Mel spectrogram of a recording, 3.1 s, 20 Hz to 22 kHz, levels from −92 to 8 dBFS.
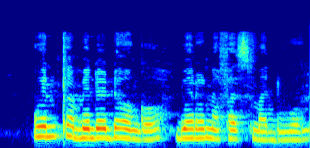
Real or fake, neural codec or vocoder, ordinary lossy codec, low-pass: fake; vocoder, 22.05 kHz, 80 mel bands, Vocos; none; 9.9 kHz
